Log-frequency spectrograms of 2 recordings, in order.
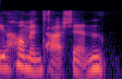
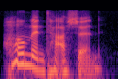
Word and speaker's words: hamantaschen: Probably Home and Toshin. – Home and Toshin. – Yes. – Okay. – Some people do pronounce it Home and Toshin, but I grew up pronouncing it Home and Toshin.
